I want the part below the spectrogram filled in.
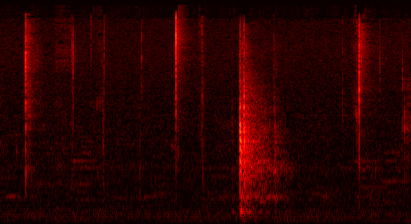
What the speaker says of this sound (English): I'm going to cut my tape in half as such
